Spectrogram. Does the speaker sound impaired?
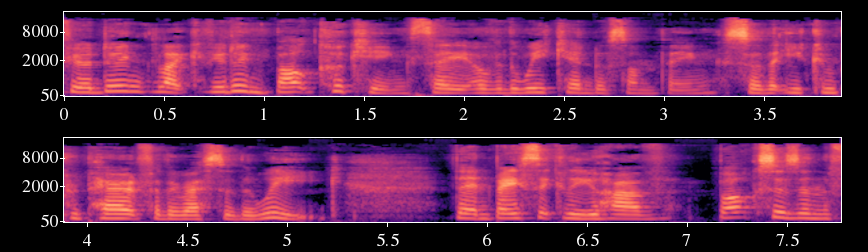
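No.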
